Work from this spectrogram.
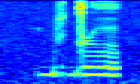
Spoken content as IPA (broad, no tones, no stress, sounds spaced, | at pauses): b i ɡ ɹ ʊ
